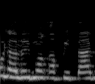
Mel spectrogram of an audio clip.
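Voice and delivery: ordinary talk, nothing marked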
